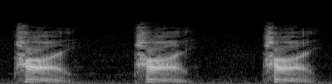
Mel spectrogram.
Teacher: Notice that there's a puff of air after the P.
